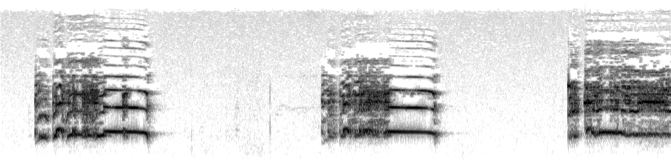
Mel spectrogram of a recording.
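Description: Rooster crowing, cock-a-doodle-doo, three times, each crow lasting about two seconds with silence between them. The third crow starts near the end.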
